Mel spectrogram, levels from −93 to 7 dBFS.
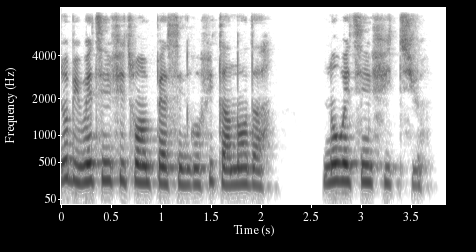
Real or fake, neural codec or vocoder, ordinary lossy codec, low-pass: real; none; none; 7.2 kHz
